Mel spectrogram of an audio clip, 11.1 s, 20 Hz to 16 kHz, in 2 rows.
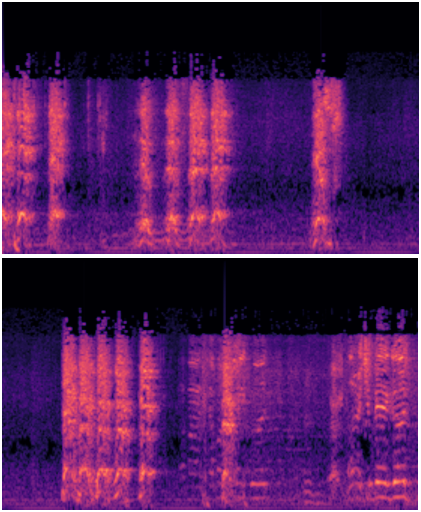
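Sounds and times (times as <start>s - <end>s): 
dog barking locked in a car: 0.0s - 1.0s, 1.8s - 3.2s, 4.1s - 4.6s, 6.3s - 7.8s, 8.5s - 8.8s.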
